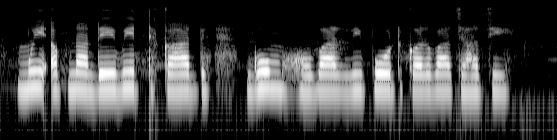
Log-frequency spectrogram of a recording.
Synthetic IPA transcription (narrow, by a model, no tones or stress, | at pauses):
mũiʔəpnaɖebiʈkaɾɖɡumɦobaɾipoɾʈkəɾbat͡ʃaɦt͡ʃʰi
